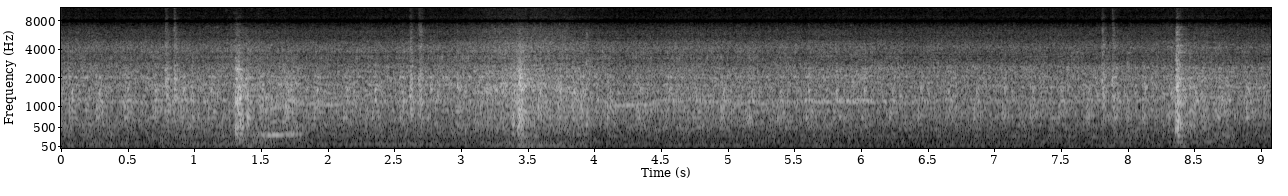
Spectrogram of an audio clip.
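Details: 1998 Chevrolet Suburban K1500, 5.7L, 4L60E automatic, 177k miles, in 2WD; steady idle broken by five sharp clunks shifting between park and drive and back; cause unknown, also sometimes clicks driving uphill.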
